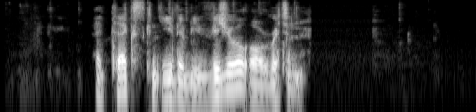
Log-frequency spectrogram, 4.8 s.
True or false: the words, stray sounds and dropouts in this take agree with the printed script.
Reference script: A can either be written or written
false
